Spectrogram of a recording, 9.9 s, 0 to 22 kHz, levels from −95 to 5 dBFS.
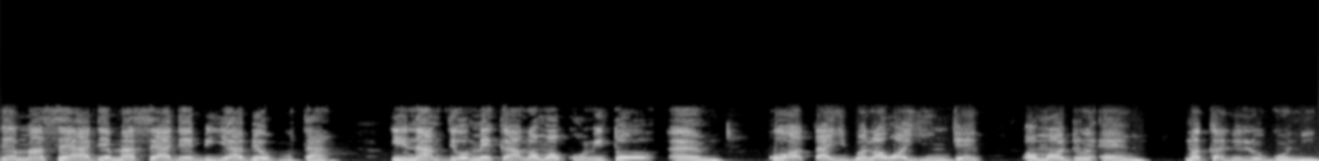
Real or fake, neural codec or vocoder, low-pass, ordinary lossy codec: real; none; 7.2 kHz; Opus, 32 kbps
